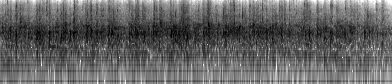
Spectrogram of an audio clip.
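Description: A crowd at a live event claps loudly and steadily for about five seconds, applauding event partner Pillar Performance; a dense wash of many hands with no pauses, no talking over it and no one voice standing out.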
